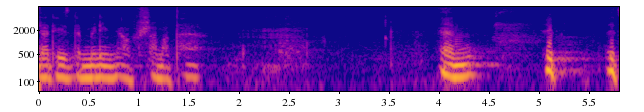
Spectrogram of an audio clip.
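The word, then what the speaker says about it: śamatha: with your body and buddhist term for for stopping is a shamatha in bali somewhat with this you pronounce like and the first meaning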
